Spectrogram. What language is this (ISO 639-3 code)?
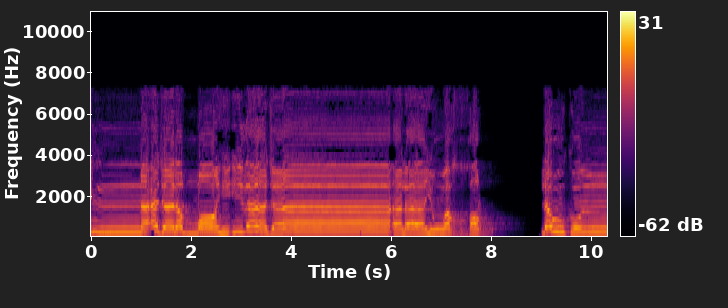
ara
